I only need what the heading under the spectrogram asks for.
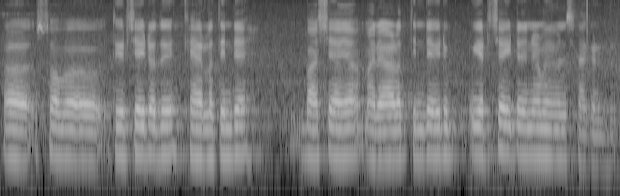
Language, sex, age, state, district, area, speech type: Malayalam, male, 18-30, Kerala, Malappuram, rural, spontaneous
